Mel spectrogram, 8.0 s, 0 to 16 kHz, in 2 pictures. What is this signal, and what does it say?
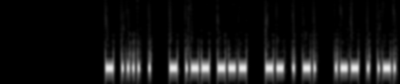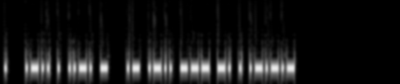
Morse code, heard as a keyed tone, about 44 wpm, 700 Hz. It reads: THE TWO MEN WERE LEFT ALONE.
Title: Sentences from Top 1000 Words 45wpm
